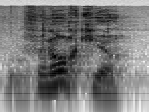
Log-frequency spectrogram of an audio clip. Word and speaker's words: finocchio: Finocchio. – Finocchio.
